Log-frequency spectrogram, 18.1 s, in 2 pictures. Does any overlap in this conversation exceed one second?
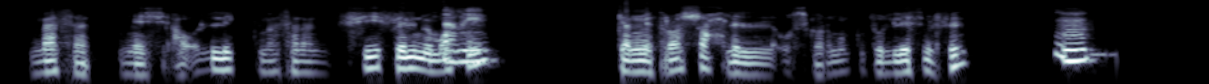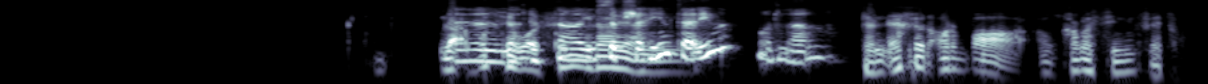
Yes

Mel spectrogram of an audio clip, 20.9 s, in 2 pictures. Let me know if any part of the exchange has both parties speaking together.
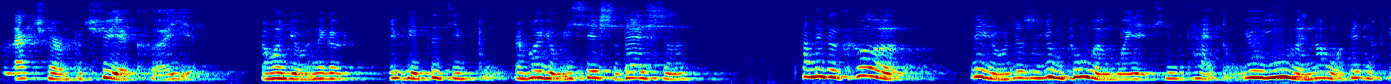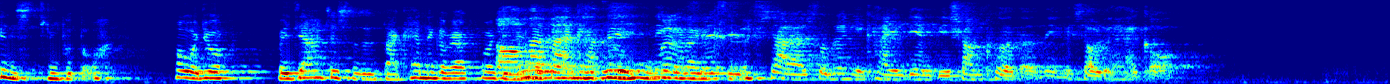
Yes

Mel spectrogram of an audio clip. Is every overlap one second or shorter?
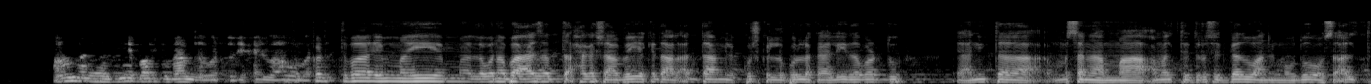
Yes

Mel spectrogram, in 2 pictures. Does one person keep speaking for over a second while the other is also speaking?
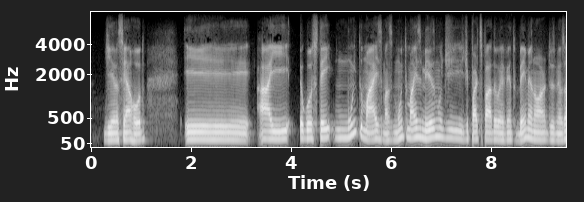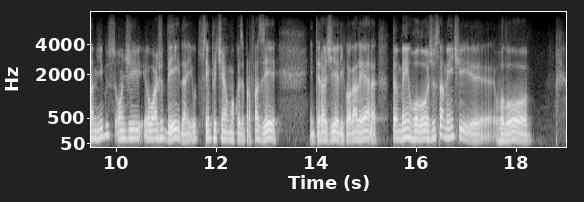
No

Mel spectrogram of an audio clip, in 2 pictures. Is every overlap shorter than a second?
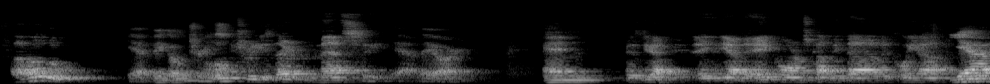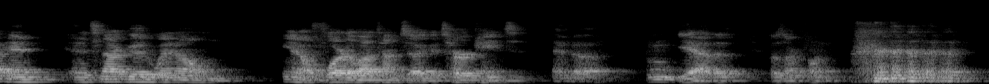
Yes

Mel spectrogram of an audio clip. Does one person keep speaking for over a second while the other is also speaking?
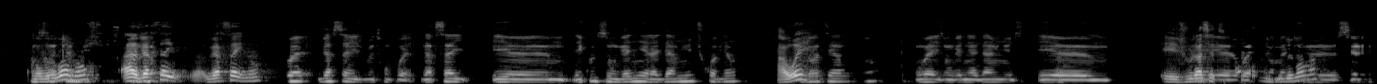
Yes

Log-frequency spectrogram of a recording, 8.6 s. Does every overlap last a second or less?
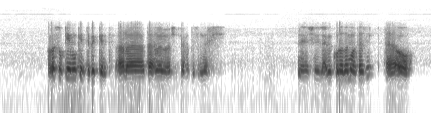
Yes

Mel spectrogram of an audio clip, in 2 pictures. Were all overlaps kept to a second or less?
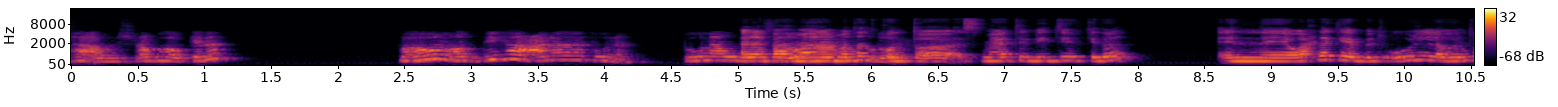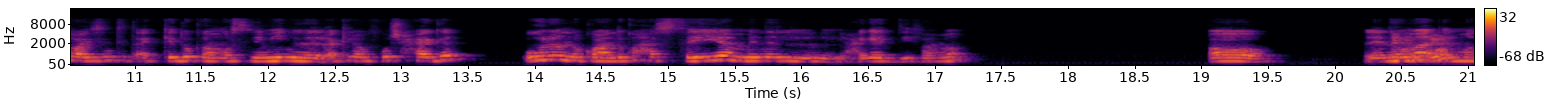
No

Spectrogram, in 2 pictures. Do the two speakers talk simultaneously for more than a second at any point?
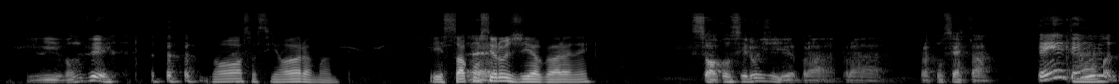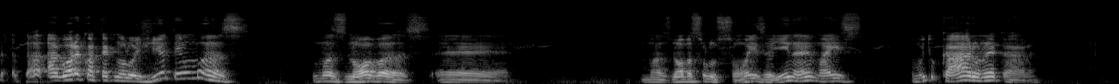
No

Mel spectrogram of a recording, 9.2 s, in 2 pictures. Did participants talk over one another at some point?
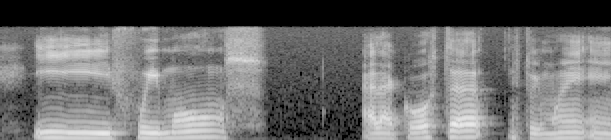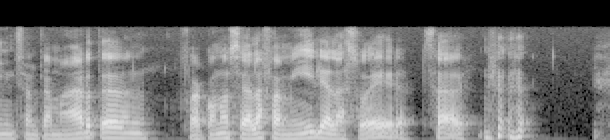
No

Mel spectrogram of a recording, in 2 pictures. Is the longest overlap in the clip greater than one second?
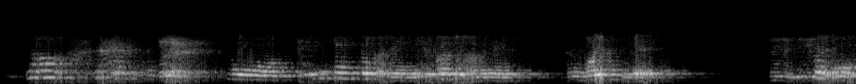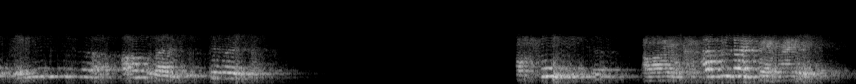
No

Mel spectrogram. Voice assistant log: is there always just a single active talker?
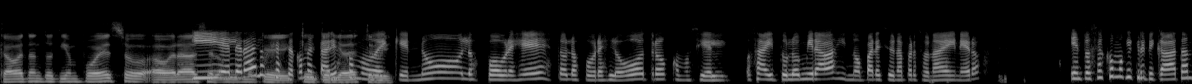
No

